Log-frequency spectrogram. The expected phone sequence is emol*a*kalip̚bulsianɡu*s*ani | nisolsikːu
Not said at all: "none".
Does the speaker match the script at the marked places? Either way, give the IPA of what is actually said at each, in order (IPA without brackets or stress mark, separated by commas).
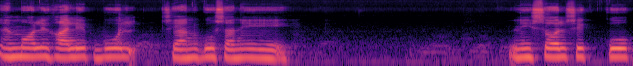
i, s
